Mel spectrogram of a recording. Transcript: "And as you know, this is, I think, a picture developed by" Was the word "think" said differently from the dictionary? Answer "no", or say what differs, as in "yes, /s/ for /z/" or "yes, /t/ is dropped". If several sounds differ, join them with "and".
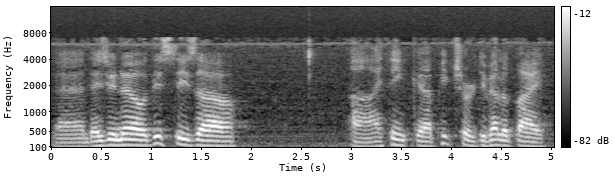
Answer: no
